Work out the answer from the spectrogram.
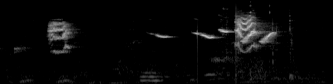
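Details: Papa-capim viviti, the yellow-bellied seedeater, with female call notes played to excite a male; a harsh high burst, thin descending whistles, then a dense buzzy chattering phrase, otherwise quiet.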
